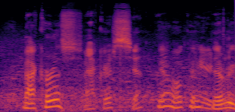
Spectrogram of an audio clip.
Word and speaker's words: Macris: Macris, yeah.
